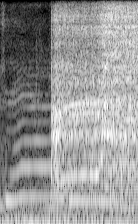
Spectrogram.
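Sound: power drill drilling pilot holes

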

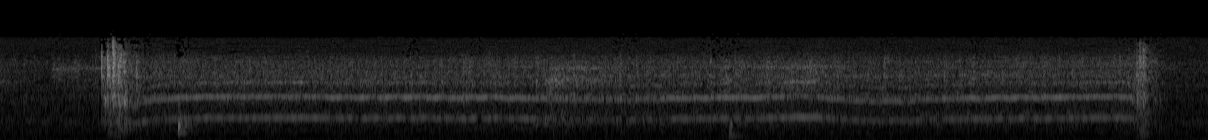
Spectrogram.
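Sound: cassette tape deck rewinding

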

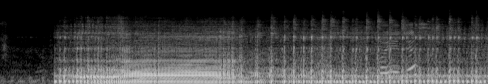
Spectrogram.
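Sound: scooter engine started and revving

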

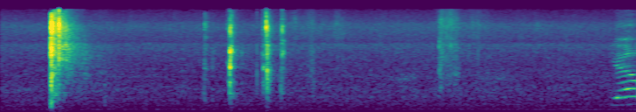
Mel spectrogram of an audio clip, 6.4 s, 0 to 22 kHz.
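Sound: shots from a Beeman Model 1047 air rifle

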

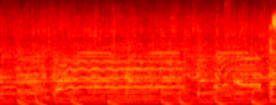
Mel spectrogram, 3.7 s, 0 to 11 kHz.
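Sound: hail falling in The Sims 3 video game

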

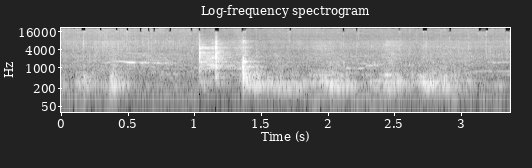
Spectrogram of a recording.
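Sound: brinjal (eggplant) frying in oil

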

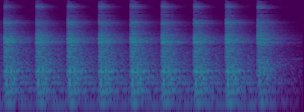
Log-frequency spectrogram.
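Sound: chisel hammered to break a bed's board

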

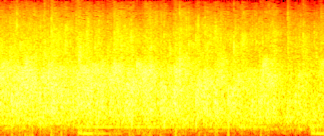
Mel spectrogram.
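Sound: audience applause

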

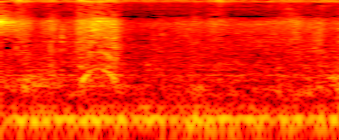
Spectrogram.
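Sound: zipper on a pouch

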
